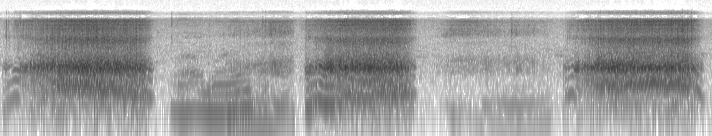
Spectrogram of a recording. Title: Snoring Beauty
